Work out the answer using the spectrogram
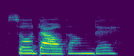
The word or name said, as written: Sodao Dangde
